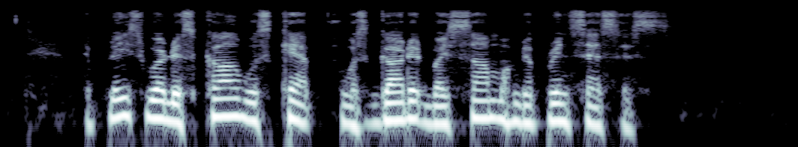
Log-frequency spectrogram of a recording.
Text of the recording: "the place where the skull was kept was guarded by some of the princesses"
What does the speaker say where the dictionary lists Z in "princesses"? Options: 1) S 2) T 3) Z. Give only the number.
1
